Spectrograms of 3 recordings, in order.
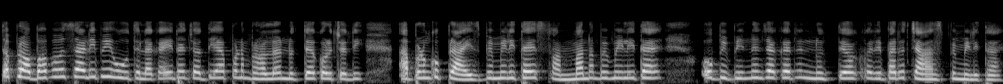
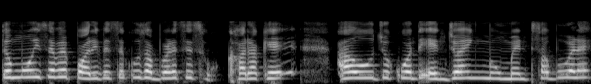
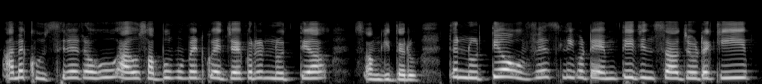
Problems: none marked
